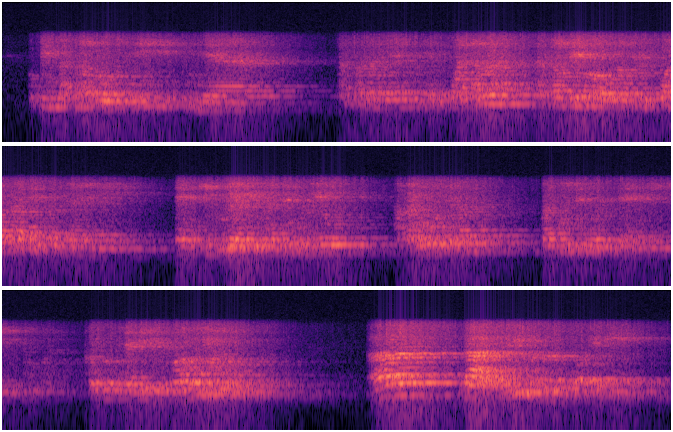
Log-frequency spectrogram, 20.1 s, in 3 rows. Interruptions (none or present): none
